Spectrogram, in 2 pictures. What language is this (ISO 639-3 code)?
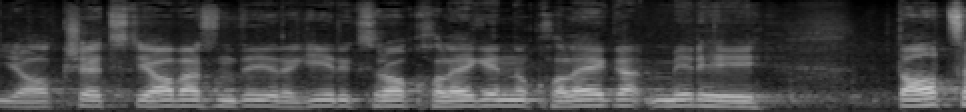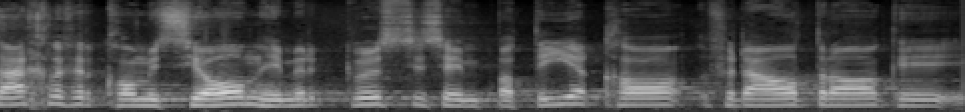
gsw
